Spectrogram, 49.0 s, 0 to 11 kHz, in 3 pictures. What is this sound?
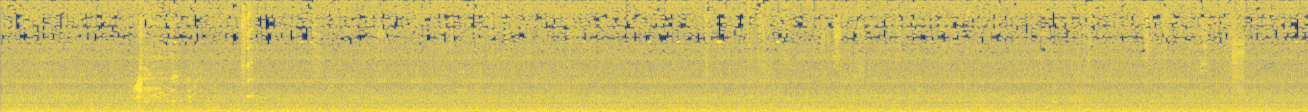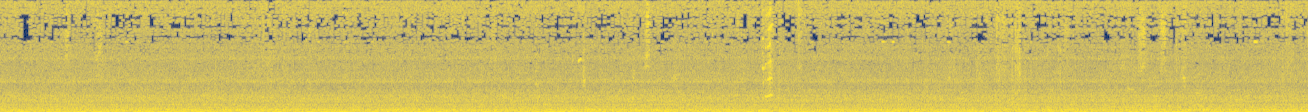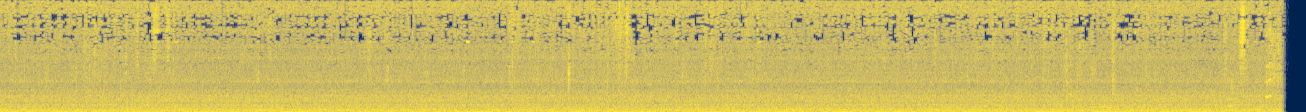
Aeroplane Ambience 01
Aeroplane, Airplane, Ambience, Cabin, Interior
